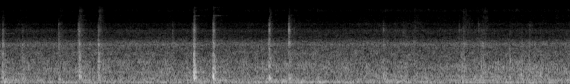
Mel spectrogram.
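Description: Miniature railway train running along the track, heard from aboard an open carriage: a steady rumble and low hum, with three pairs of sharp clicks as the wheels pass over rail joints.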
